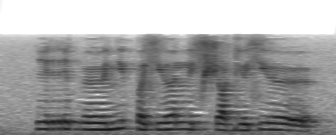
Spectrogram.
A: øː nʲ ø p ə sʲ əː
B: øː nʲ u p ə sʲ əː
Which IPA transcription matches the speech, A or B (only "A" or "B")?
A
